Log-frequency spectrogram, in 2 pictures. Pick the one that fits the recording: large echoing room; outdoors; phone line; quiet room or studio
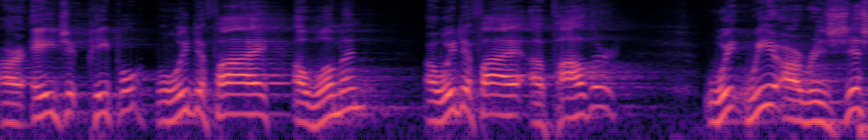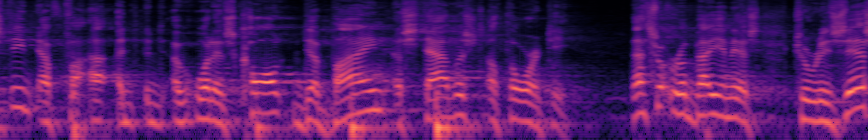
large echoing room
